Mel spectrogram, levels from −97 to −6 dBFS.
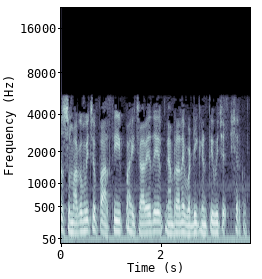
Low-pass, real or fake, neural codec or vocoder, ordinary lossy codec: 5.4 kHz; real; none; none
